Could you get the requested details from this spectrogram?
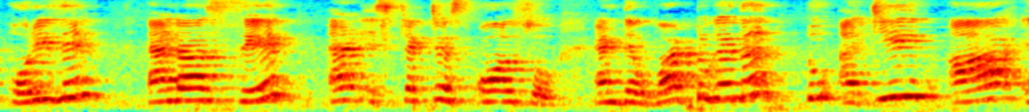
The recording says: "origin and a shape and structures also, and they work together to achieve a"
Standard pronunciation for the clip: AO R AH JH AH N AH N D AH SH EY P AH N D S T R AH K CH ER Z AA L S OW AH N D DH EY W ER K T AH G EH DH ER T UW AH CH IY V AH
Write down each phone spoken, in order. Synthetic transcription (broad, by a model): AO R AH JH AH N AH N D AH S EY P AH N D S T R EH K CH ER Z AA L S OW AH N D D EY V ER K T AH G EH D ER T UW AH CH IY V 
